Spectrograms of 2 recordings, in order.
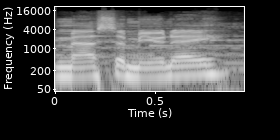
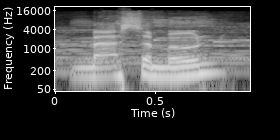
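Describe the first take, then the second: First: The name ends with two syllables, 'moo-neh'. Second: The name ends with a single 'moon' syllable. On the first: "now when I say Masamune" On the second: "I remember pronouncing it Masamoon"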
